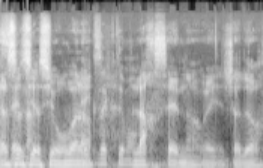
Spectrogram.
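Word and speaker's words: L'Artscène: Enfin, l'association Larsen. L'association, voilà. Exactement. Larsen, oui, j'adore. Ça s'écrit l'apostrophe. ARTSCENE Voilà, comme l'art c'est ça, et la scène.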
